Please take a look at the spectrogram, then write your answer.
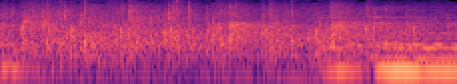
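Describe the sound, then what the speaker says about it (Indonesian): Applause for a speaker at a mosque management panel discussion in a hall, with a steady patter of clapping from the audience under the host's talking. "Aplaus buat Pak Tony atas paparannya."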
